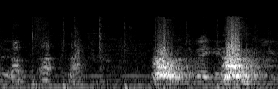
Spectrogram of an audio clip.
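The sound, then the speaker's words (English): A dog at a house barks twice, loud, the two sharp barks about half a second apart, following a stretch of quieter, muffled background noise. “This dog doesn't attack me.”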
